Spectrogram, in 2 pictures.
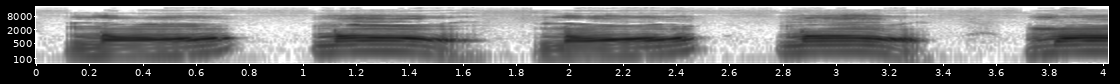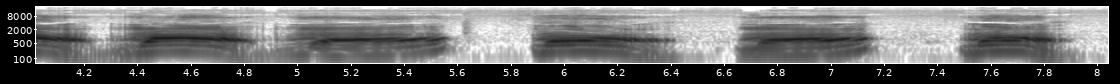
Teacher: তার মানে আসলে দুইটাই নাসিক্য, নাক দিয়ে উচ্চারণ হবে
